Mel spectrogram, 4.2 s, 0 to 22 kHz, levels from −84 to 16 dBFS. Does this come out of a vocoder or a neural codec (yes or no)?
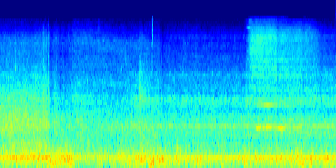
no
